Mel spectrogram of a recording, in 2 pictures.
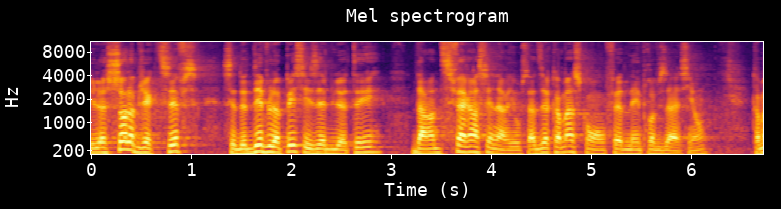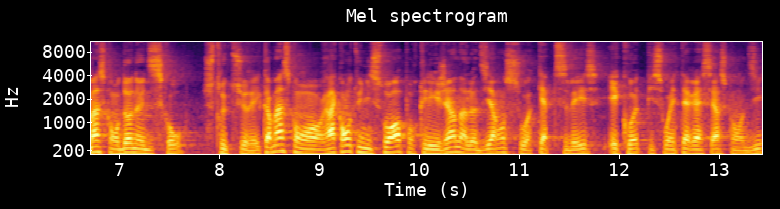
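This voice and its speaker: A man rattles along at a very fast pace, his medium pitch showing ordinary variation. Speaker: real estate broker and podcaster. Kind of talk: solo podcast talk with advice. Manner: animated, theatrical.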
